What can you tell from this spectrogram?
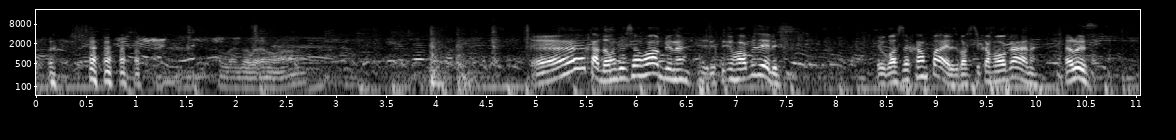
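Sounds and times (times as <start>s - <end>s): faint music: 0.0s - 11.0s
people talking: 0.0s - 11.0s.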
